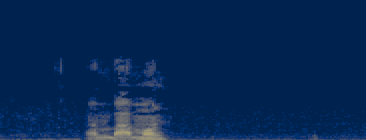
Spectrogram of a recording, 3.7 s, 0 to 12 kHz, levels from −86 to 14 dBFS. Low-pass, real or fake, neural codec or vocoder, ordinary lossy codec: 7.2 kHz; real; none; MP3, 32 kbps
